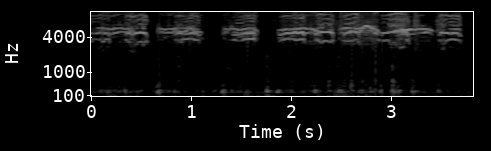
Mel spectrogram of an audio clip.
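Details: Nest-box pigeon nestlings, wild, begging loudly during feeding by their mother: sustained, shrill, wavering squeals in long overlapping runs, with brief gaps and a background hum.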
